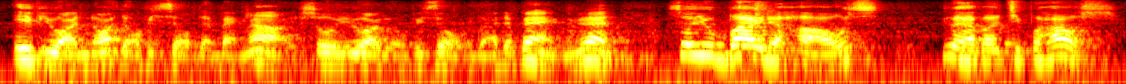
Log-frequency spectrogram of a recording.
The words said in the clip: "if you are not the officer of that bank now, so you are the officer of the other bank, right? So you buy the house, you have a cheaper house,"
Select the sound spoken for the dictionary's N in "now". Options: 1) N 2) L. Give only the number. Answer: 2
